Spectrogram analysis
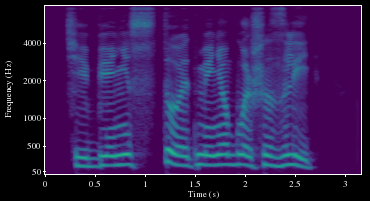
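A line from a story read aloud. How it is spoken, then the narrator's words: Hissed through clenched teeth. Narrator (Russian): процедил сквозь зубы мужчина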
